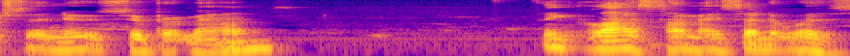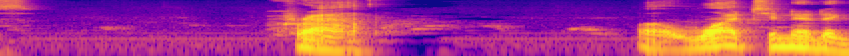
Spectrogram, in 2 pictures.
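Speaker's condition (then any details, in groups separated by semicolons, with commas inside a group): Multiple sclerosis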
